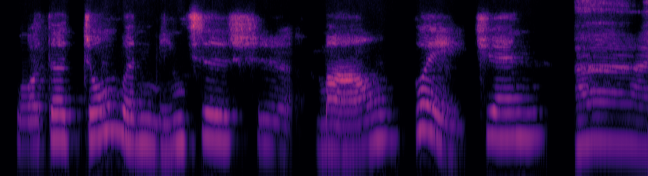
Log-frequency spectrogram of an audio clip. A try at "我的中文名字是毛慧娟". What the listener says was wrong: ya, mau nada dua ya.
